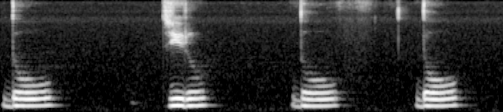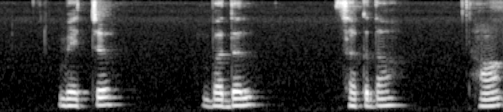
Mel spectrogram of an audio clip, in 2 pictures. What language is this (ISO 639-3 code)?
pan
